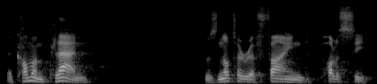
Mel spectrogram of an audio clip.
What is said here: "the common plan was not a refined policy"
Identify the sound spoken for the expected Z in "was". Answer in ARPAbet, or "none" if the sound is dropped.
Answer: Z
